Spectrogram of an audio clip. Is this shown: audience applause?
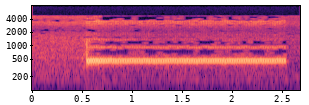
no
